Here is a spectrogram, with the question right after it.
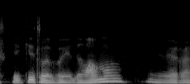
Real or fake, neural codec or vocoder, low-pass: fake; codec, 44.1 kHz, 2.6 kbps, SNAC; 9.9 kHz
